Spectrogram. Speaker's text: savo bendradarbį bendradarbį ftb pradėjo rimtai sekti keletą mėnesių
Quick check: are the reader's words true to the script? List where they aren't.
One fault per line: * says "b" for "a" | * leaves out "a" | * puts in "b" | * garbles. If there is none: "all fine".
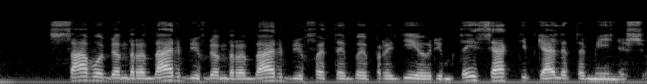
all fine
